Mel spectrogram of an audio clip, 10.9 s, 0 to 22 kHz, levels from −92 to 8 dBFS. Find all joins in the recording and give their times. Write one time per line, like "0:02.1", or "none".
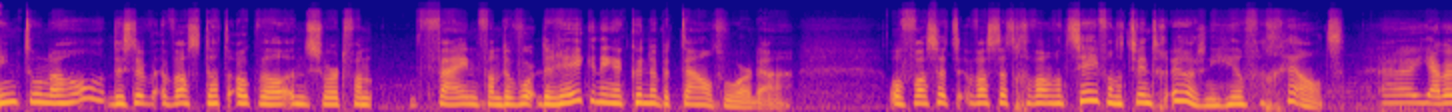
none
